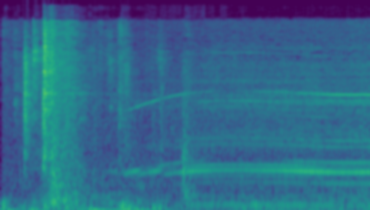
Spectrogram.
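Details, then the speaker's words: AMD Radeon Fury X AIO water cooler after coolant refill, underfilled with air left in loop: a few clunks at power-on, then steady high pump whine with a rattly edge; still making the same noise. "it's definitely still making the same noises"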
